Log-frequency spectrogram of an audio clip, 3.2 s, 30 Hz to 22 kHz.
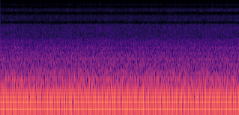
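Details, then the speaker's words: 1931 Ford Model A four-cylinder after engine rework with new Snyder 5.5 head, not yet hot, part throttle: steady chugging slows as the spark timing lever is retarded, picks up when advanced; rpm dropping from retarded timing. "hear the rpm slowing down let me go and advance it picking up a little bit still going"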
